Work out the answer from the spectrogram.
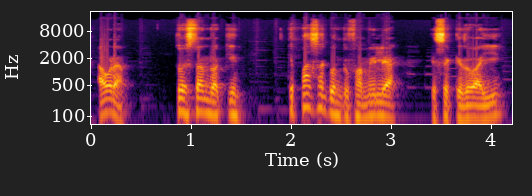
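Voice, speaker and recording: A man's voice: fairly low pitch, a little fast, mellow, faint music behind. A man with a Mexican accent hosting a conversational interview, talking in a rambling way and often checking in with tag questions. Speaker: podcast host interviewing a guest.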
